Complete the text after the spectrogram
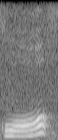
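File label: "gwo2", Cantonese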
